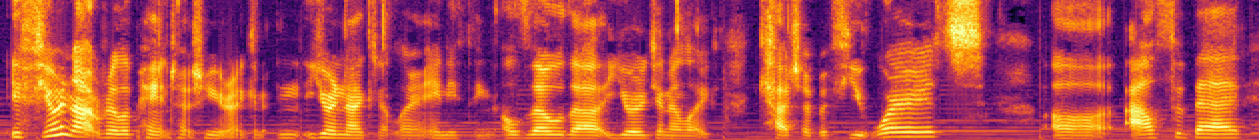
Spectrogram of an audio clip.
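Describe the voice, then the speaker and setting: A young woman talking casually to camera. English is not her first language, and her sentences wander with constant "like" fillers and restarts. Her voice sits at a middling pitch over faint background music. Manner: rambling, heavy use of "like" fillers, frequent restarts. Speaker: vlogger.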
